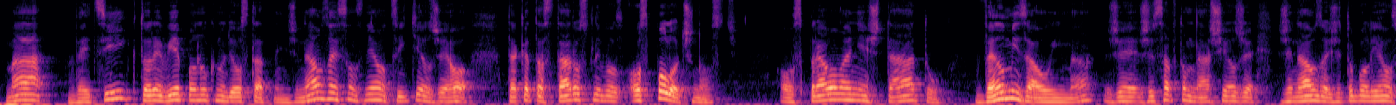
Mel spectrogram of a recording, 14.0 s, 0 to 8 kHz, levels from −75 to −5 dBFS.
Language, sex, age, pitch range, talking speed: Slovak, male, 40-59, 115-140 Hz, 155 wpm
